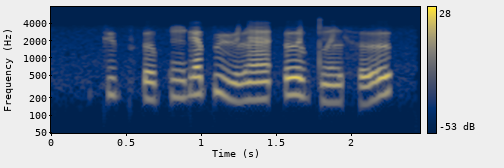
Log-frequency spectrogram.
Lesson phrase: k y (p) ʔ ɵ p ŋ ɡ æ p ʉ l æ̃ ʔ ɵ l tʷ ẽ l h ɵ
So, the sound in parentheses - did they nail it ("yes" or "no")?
yes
